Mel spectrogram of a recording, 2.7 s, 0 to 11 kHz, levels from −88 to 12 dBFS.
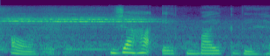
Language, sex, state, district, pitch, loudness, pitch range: Hindi, female, Punjab, Fazilka, 175 Hz, -17 LUFS, 170-205 Hz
